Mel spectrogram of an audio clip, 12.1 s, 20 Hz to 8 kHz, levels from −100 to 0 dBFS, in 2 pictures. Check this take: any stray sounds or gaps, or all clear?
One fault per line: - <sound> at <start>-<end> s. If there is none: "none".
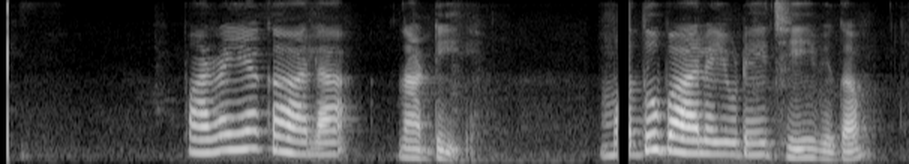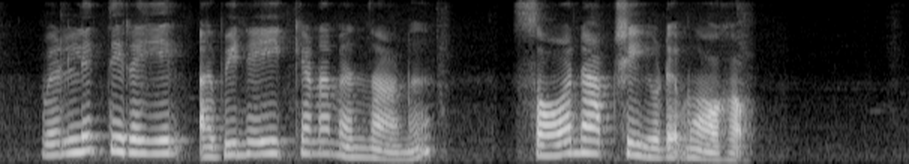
- dropout at 4.1-4.2 s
